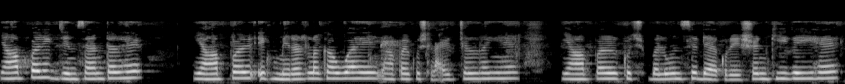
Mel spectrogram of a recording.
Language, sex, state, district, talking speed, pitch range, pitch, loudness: Hindi, female, Delhi, New Delhi, 205 wpm, 250-275 Hz, 265 Hz, -17 LUFS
